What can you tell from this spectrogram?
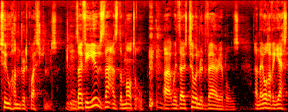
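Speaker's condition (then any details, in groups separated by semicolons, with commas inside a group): No condition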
